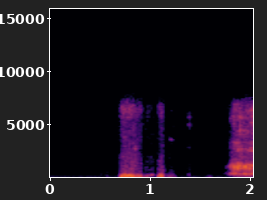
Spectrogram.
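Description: A horse snorting softly: a few short puffs of breath through the nostrils, about a second in and again near the end. This is the kind of snorting that people who work with horses read as the horse releasing tension.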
